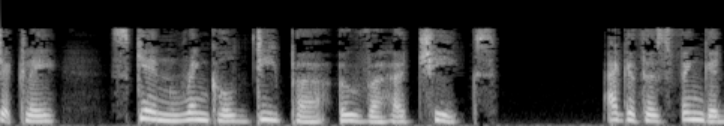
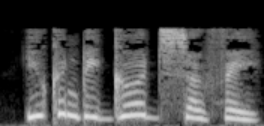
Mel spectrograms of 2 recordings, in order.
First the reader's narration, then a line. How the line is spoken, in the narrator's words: cried Agatha, thunder drowning her out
